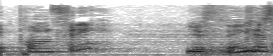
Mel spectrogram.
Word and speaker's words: pommes frites: Pommes frites. I think we mispronounce it. Like we take the French word, Okay. but then we take away the T at the end because you say pommes frites, right?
